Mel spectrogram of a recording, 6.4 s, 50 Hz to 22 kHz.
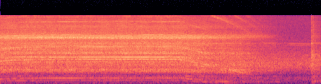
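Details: Bridgeport Series 1 belt-drive milling machine with 2-axis DRO, recently serviced with new pipes and oil distribution bars: smooth, even hum with a steady high whine that winds down cleanly at the end; running healthy.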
